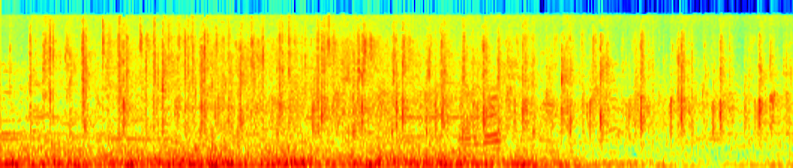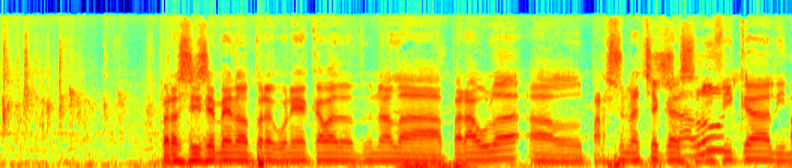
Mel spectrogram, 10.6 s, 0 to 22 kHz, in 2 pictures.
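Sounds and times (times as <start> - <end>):
crowd applause: 0.0 - 7.2
speech: 6.4 - 10.5.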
